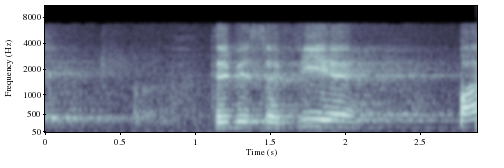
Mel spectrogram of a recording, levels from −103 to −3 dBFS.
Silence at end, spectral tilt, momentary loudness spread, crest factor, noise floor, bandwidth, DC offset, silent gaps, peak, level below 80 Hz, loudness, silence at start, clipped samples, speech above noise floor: 0 s; -3 dB/octave; 22 LU; 22 dB; -43 dBFS; 7.2 kHz; under 0.1%; none; -2 dBFS; -60 dBFS; -22 LUFS; 0 s; under 0.1%; 21 dB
